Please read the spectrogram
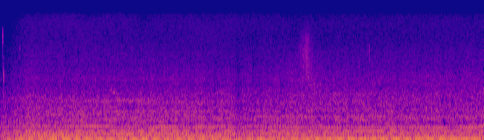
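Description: A steady low mechanical rumble with a faint droning hum, which starts abruptly.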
